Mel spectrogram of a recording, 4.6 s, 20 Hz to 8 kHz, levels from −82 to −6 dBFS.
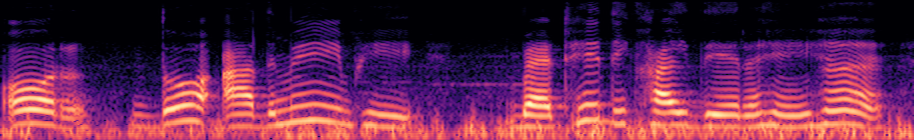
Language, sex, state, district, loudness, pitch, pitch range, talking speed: Hindi, female, Jharkhand, Palamu, -17 LUFS, 240 Hz, 220-270 Hz, 120 wpm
